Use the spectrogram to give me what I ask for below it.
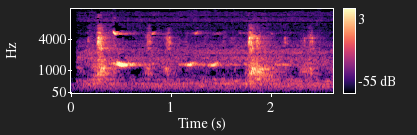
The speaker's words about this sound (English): So I started with these bird sounds that I found on Splice.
